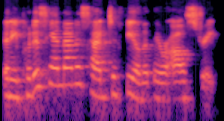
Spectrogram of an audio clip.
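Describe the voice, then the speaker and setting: A woman teacher reading aloud and explaining things to young children, with expressive, deliberate emphasis. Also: medium pitch. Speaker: elementary school teacher.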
